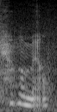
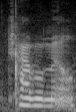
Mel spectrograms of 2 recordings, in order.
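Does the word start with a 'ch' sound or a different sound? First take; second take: different sound; ch sound. First: It starts without a 'ch' sound. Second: It starts with a 'ch' sound as in chocolate. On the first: The speaker calls it right. "It's chamomile" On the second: The speaker calls it wrong. "like in Spanish the sound is ch, like like chocolate"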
